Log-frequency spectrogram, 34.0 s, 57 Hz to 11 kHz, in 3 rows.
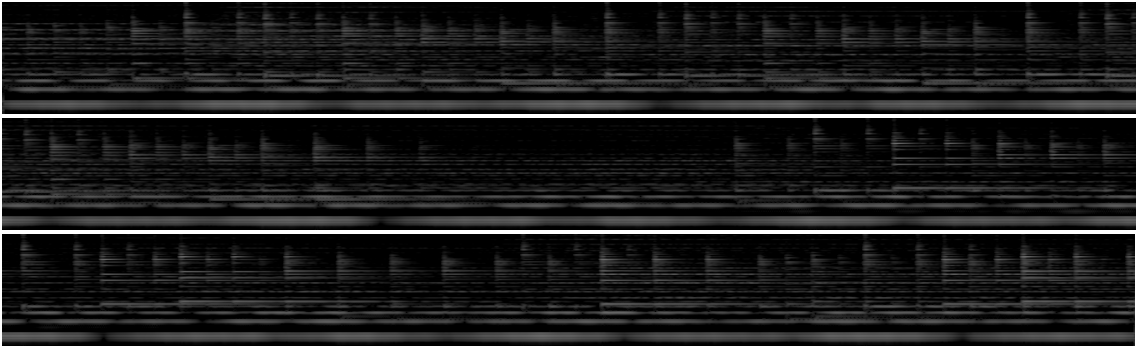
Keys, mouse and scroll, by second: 10.6 scroll down 1, 11.1-20.9 alt+drag, 20.9 Tab, 23.1 click, 24.0 shift+a, 26.9 click, 28.6-31.2 alt+drag, 31.2 s.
